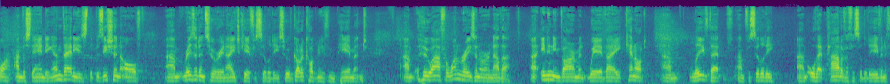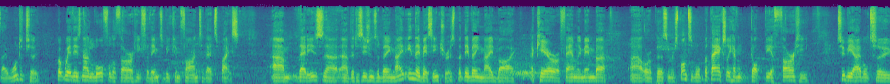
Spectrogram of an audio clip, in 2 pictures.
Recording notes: At Akolade’s Transfer of Care for Complex Consumers conference.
